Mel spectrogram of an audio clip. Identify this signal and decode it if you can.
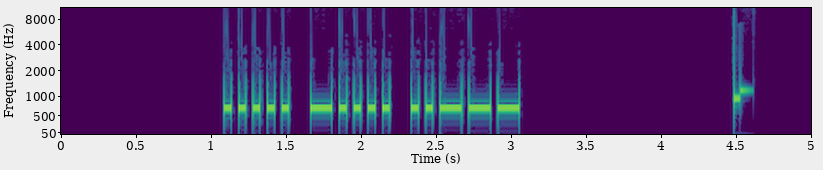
Morse code, heard as a keyed tone, about 25 wpm, 700 Hz. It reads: 562
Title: Numbers - 3-Digit 25wpm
